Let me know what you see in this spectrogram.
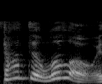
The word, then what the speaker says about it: DeLillo: No, it's Don. Yeah, it's Don DeLillo. It's not.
